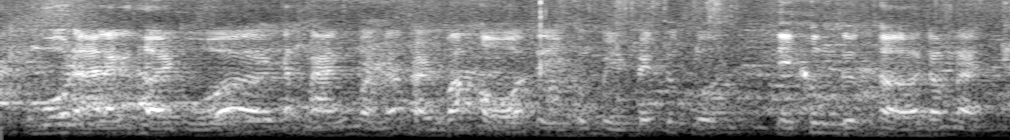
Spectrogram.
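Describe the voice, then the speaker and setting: A man at a very fast pace against background crowd noise. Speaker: tour guide. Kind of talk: guided tour narration about history. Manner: conversational, explanatory, storytelling. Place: church. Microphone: phone near.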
